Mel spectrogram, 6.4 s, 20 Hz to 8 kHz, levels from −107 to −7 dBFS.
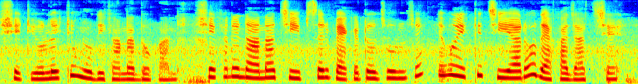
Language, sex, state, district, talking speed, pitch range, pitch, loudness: Bengali, female, West Bengal, Purulia, 180 wpm, 210-275 Hz, 240 Hz, -16 LUFS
